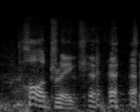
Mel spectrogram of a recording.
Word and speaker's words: Pádraig: I think what struck me about Pádraig, did I say that right? Good. – Pádraig, to be exact.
